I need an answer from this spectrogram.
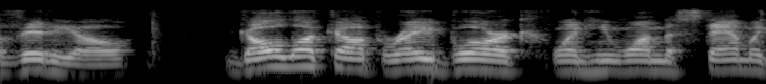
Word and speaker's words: Bourque: How exactly do you pronounce? Yeah, it's Bourque, right?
